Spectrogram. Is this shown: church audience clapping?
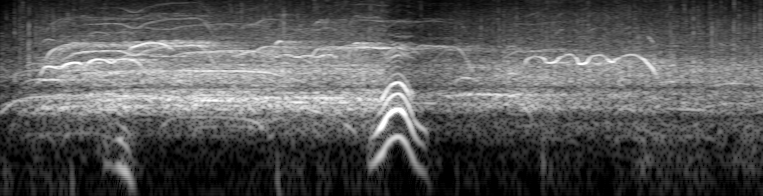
yes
